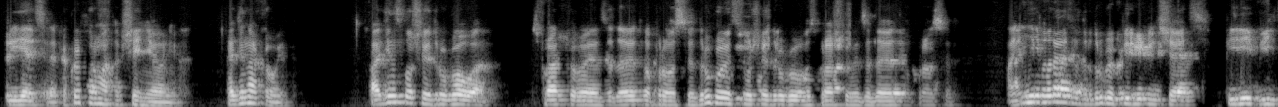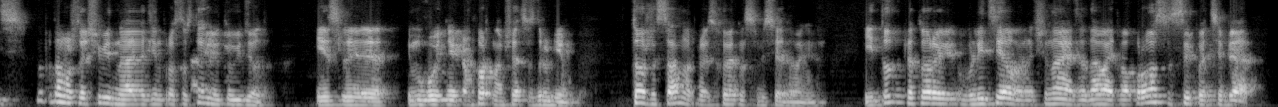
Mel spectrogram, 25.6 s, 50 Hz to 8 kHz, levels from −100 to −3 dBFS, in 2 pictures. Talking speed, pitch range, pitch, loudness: 135 wpm, 110-150 Hz, 125 Hz, -24 LUFS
